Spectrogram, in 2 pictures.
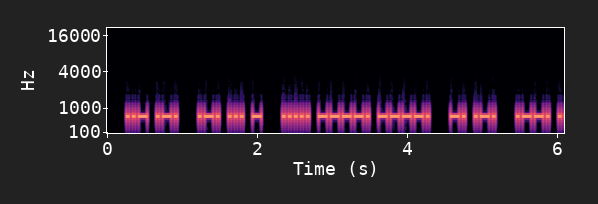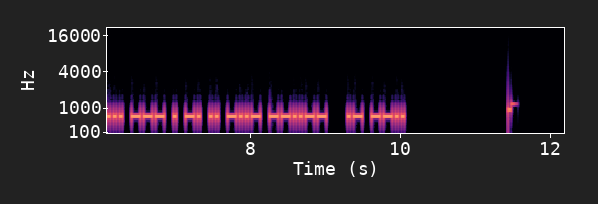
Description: Morse code, heard as a keyed tone, about 30 wpm, 700 Hz. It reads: UR RST 599 NR PHOENIX, AZ
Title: Practice QSO - Exchange 1 - Beginning - 30wpm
